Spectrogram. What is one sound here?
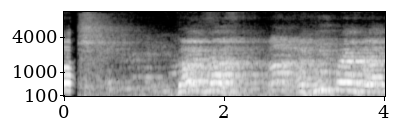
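A group of men chat in an echoing hall.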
